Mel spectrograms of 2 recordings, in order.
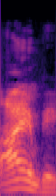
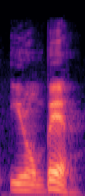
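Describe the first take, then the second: First: The name is said as plain English words. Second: The name is run together the Cuban way. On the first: "you don't call it Iron Beer" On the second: "if you're Cuban, ... You call it Iromber"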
